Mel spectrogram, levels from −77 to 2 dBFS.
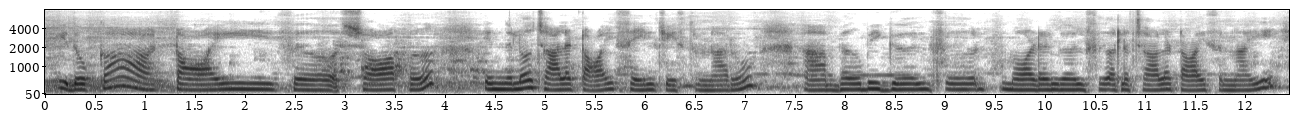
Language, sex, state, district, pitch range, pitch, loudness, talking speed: Telugu, female, Telangana, Karimnagar, 185-205 Hz, 195 Hz, -16 LUFS, 85 wpm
